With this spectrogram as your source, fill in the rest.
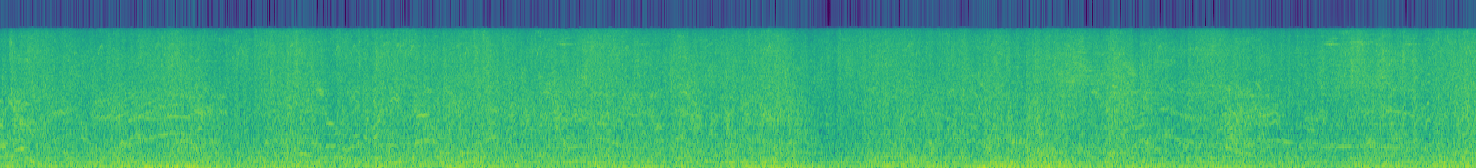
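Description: Laser blasts zap and crackle.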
